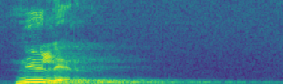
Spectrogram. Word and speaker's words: Müller: Derek Müller. El apellido se escribe M-U, L-L-E-R.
